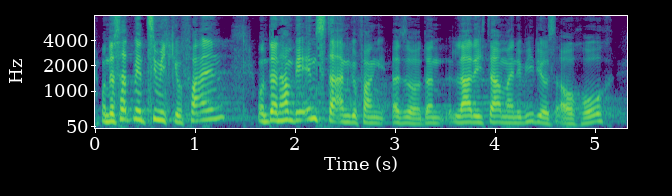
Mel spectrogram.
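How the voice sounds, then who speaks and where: Fervent male evangelist in his forties, lively storyteller, high voice, echoey church hall. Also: quick pace. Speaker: evangelist preacher. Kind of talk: energetic sermon with Bible storytelling.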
